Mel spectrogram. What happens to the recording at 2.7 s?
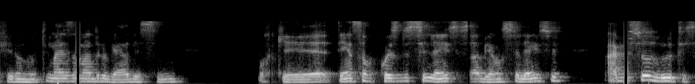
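At 2.70 to 2.73 s, packet loss on an ADPCM call cuts a hard-edged 20 ms silence. The decoder's predictor then mistracks, so the speech returns with brief distortion.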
